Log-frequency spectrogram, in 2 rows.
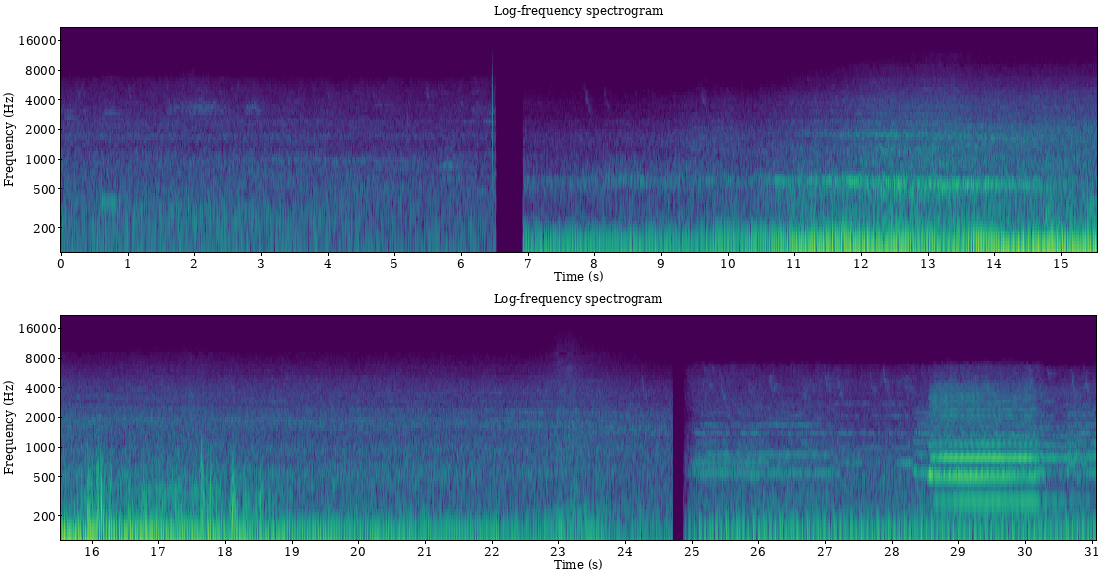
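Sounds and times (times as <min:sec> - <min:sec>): passenger train passing: 0:00.0 - 0:31.0.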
